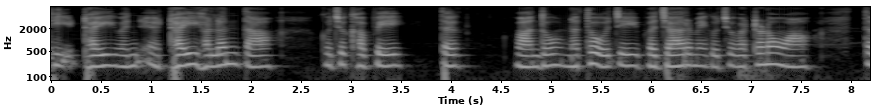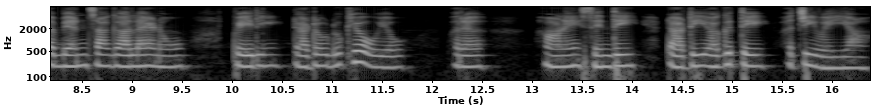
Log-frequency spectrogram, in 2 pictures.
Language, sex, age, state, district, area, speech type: Sindhi, female, 30-45, Gujarat, Junagadh, urban, spontaneous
